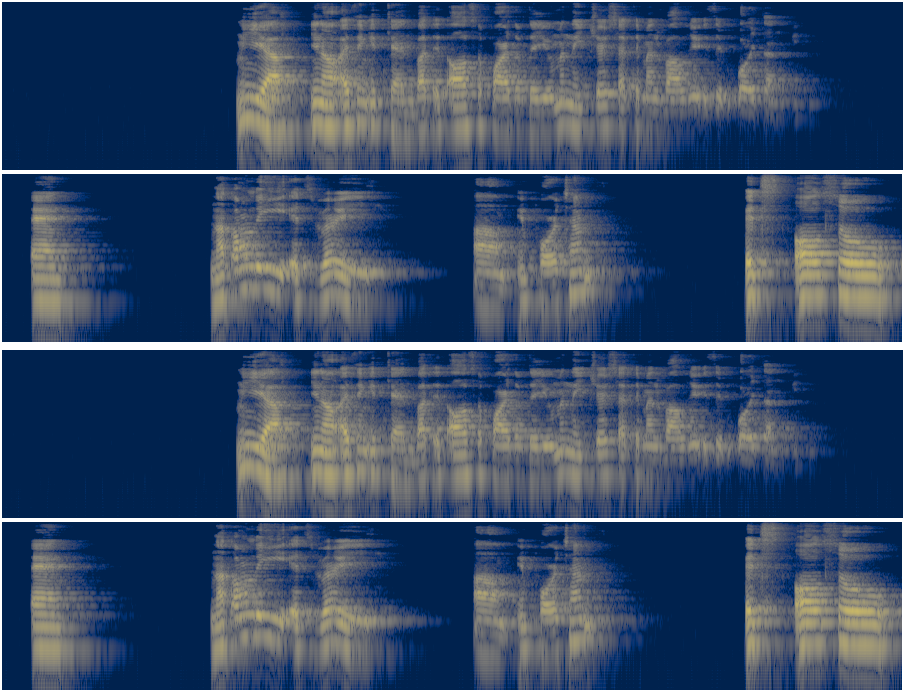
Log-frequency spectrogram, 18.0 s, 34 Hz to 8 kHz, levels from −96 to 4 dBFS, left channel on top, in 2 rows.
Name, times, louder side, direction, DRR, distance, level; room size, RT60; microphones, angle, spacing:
voice 1, 2.3-7.8 9.3-9.6 11.1-12.7 13.7-14.9 16.4-17.8, left 1 dB, 5° left, 5 dB, 0.7 m, -29 dB
11.5 x 8.3 x 3.8 m, 0.76 s
head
